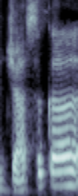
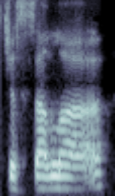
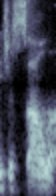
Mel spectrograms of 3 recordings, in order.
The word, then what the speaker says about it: Gisela: Gisela turned into Jessica, and I was always like, there's an L there. How are you getting the K part? Like, it's Jissela. But there were some teachers, that did pronounce it right because they saw the spelling. But yeah, I would also very politely be like, it's actually Jissela.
